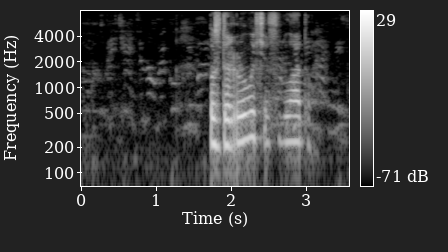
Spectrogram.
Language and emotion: Russian, neutral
